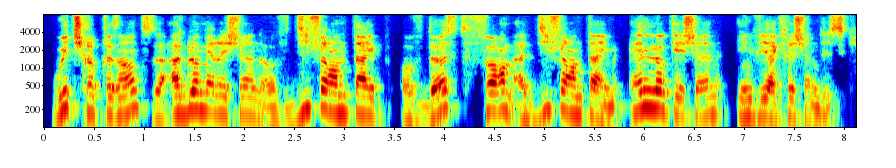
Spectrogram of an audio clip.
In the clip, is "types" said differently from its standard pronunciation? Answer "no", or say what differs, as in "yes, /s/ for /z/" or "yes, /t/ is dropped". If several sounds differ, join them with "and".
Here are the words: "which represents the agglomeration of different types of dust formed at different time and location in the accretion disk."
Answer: yes, /s/ is dropped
